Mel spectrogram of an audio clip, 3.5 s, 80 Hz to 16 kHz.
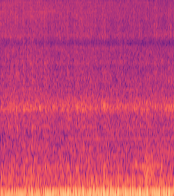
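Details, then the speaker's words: Small block Chevy 350 (355 ci, forged flattop pistons, 9:1, mild Comp cam, headers) on run stand, about 140°, 50–75 psi oil pressure; deep steady V8 rumble, even firing, no knocks or ticks — normal running. "runs like a dream I mean it'd be great for any kind of street application mild hot rod"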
